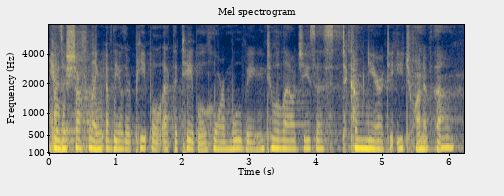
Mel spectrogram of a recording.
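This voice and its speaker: A woman with a medium-pitched voice and a gentle, soothing tone speaks in a monotone, flat way with hardly any pauses. Noticeable background noise is present. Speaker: church lay leader. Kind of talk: guided meditation, slow and hushed, with calm prayer. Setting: church. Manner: soft-spoken; slow, gentle, soothing pace with pauses.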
